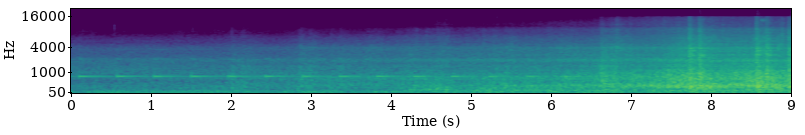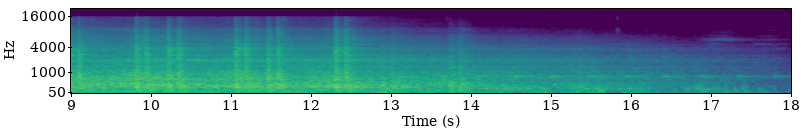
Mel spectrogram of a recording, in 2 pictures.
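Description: Japanese level-crossing warning bell ringing in a steady, rapid ding-ding rhythm while a KiHa 85 series diesel express train passes. The train builds to its loudest in the middle, with a run of sharp clacks from the wheels over rail joints, then fades away near the end, and the bell can be heard ringing on throughout.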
